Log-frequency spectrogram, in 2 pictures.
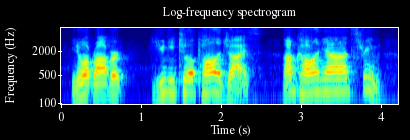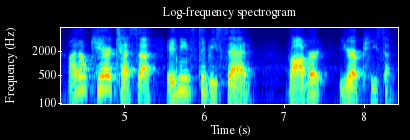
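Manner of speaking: real anger, raising the voice at a friend on stream; angry calling out. Real, not acted. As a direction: call Robert out with real anger. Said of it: "I'm sorry I'm angry and upset you".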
